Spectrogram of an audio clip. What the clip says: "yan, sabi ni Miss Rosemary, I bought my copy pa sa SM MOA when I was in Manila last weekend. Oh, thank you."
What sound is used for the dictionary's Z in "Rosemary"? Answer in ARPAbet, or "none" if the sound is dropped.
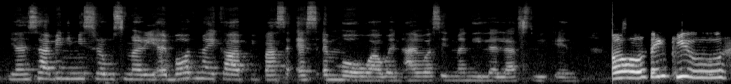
S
